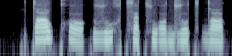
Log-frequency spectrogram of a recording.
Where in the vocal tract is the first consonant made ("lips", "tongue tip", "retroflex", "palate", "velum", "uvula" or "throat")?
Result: tongue tip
